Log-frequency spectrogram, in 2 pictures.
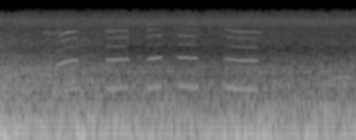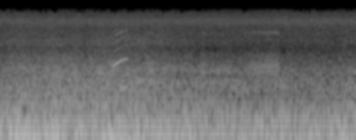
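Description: Wind rushing over the microphone in flight, the loudest sound throughout. Over it a paragliding variometer, a Flymaster GPS SD, gives a rising chirp and then a run of short steady beeps about one to four seconds in, and another rising chirp about seven seconds in: its climb tone, signalling brief patches of rising air.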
